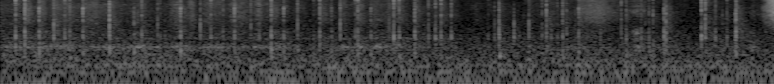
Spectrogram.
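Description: Long nails tap and scratch the printed sides of a cylindrical plastic yogurt tub standing on a table. The result is a steady stream of quick, dry clicks with bright edges and no ring, mixed with soft scratchy rustling over a low rumble. A brief louder burst of noise comes at the very end.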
